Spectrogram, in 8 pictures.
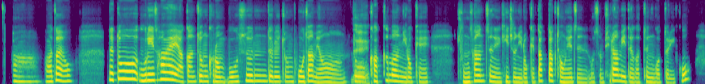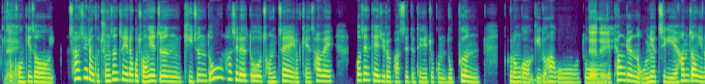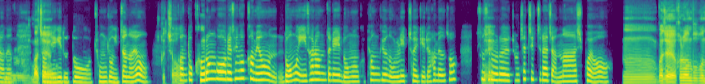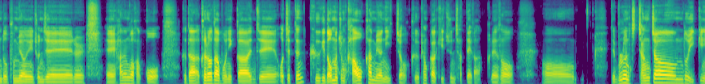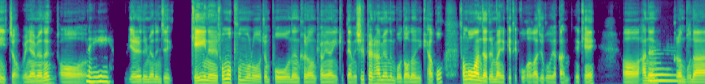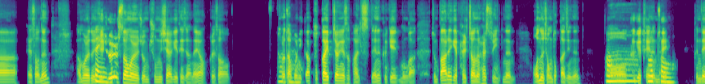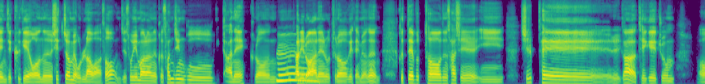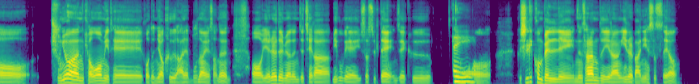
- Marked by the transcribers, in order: tapping; other background noise; "올려치기를" said as "올리쳐기를"
- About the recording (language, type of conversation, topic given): Korean, podcast, 실패를 숨기려는 문화를 어떻게 바꿀 수 있을까요?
